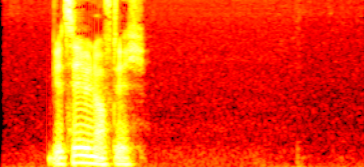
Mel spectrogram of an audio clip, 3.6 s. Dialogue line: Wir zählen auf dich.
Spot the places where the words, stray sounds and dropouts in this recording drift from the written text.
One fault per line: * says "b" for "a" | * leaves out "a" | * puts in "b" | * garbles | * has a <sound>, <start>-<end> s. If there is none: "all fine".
all fine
